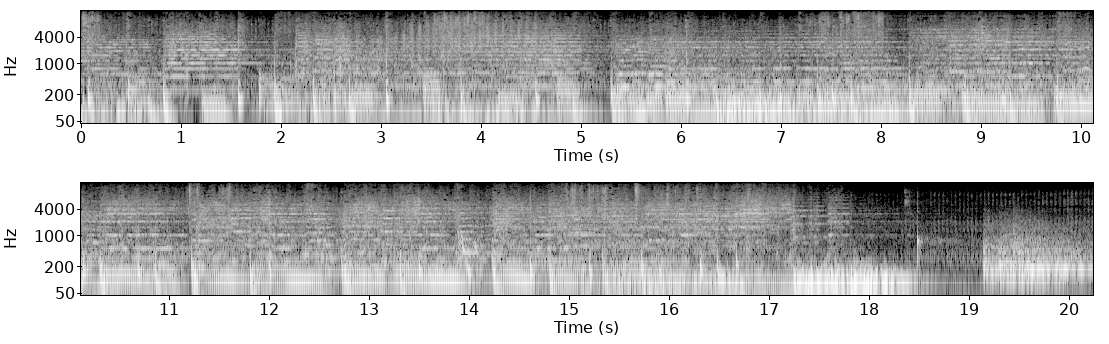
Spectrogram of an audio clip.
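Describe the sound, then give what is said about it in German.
Loud, dense music plays continuously for about twenty seconds, with a heavy driving beat and bright layered instruments, ending in a brief low rumble and drop-off. No voices are heard. “taube Ohren nach diesem Intro, was hier im Studio wirklich brutal laut war.”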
